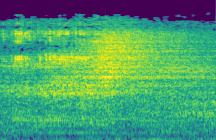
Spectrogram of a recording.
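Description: Steady background noise with a faint low hum, and no distinct events.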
